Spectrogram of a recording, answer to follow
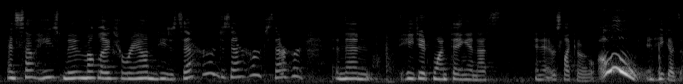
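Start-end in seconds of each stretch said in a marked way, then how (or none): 1.8-3.1 high, softened repeated questions; checking doctor. Retold or imitated. Doctor moving patient's legs around, high careful checking. 6.0-6.4 sudden loud, high "oh!"; pained yelp. Retold or imitated. Patient when doctor moves her legs, mock pained cry. Retells sudden pain during exam.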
